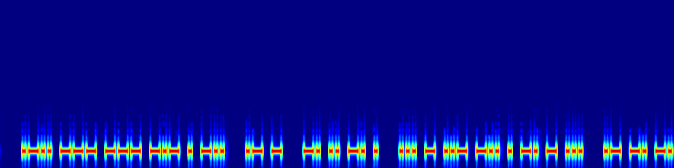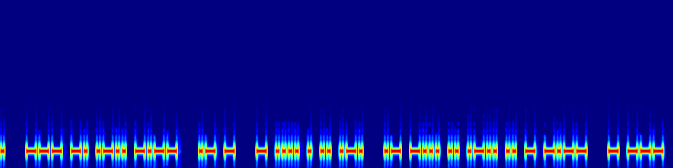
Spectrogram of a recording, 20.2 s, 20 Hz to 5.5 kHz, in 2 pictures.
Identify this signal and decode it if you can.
Morse code, heard as a keyed tone, about 25 wpm, 600 Hz. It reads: LOOKED AT NINE STUDENTS AND ONLY AT THEIR ABILITY TO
